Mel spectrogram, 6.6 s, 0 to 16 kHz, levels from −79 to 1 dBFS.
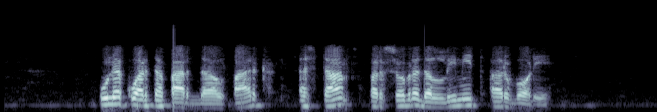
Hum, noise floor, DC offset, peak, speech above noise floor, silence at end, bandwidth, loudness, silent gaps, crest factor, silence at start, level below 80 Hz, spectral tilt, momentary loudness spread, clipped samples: none; -68 dBFS; under 0.1%; -2 dBFS; 51 dB; 1.1 s; 7 kHz; -18 LUFS; none; 18 dB; 1 s; -60 dBFS; -8.5 dB/octave; 10 LU; under 0.1%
